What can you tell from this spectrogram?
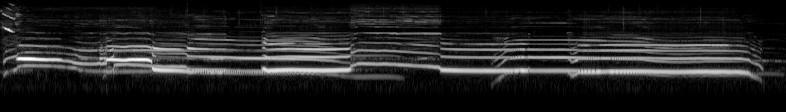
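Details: Wolves at the Lakota Wolf Preserve in a loud chorus of howls: several overlapping voices hold long, smooth tones, stepping between pitches, dipping and rising again, lasting over fifteen seconds before fading out in a downward slide.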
